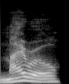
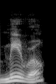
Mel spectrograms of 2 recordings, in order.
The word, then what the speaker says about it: Miro: about is Myro and Myro or mirro depending how you say it offers $1,000 in credits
